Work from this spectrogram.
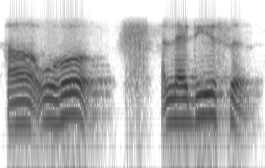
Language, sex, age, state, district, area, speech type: Maithili, female, 30-45, Bihar, Muzaffarpur, urban, conversation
